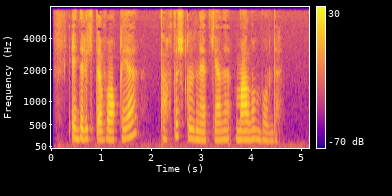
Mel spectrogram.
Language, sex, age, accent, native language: Uzbek, female, 25-34, Toshkent shahri, Uzbek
